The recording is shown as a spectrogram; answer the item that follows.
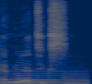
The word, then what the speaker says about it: hermeneutics: It's called hermeneutics. I got it, Abby. Hermeneutics. Let me spell this for you. H-E-R-M-E-N-E-U-T-I-C-S. H-E-R-M-N...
